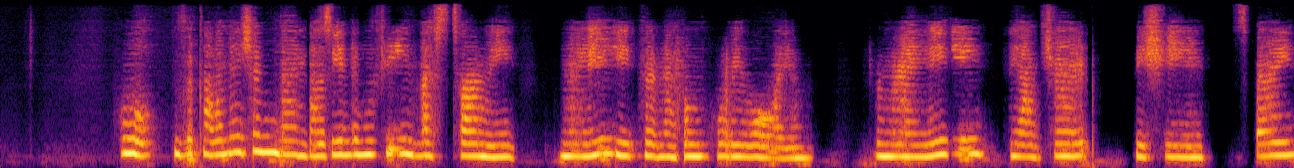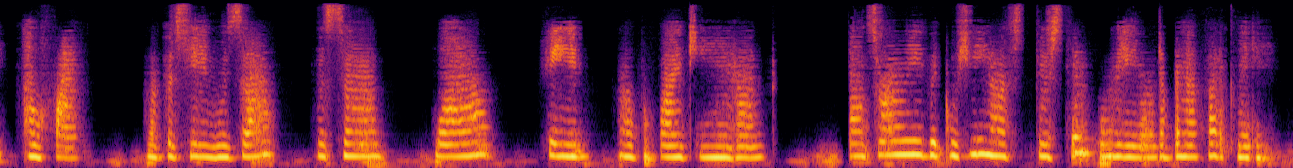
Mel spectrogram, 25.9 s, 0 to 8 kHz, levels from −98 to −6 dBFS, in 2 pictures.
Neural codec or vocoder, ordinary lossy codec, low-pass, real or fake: codec, 44.1 kHz, 0.9 kbps, DAC; AAC, 32 kbps; 7.2 kHz; fake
